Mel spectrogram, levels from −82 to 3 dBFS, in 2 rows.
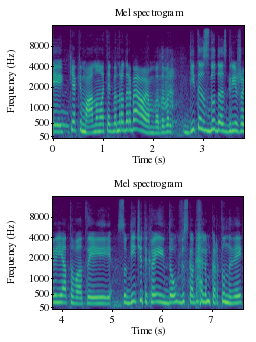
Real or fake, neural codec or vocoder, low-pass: fake; autoencoder, 48 kHz, 32 numbers a frame, DAC-VAE, trained on Japanese speech; 14.4 kHz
